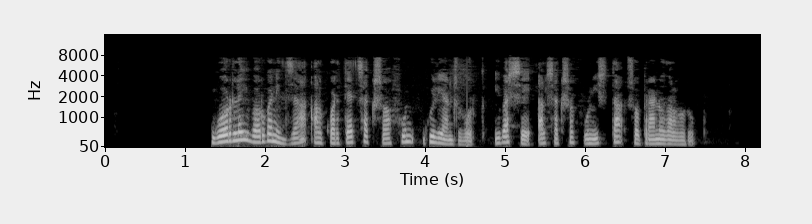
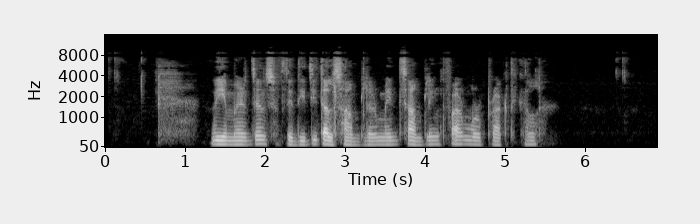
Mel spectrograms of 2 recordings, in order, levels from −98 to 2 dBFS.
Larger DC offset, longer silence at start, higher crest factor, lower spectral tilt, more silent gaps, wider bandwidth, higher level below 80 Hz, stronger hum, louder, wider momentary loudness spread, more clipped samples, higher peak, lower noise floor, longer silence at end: neither; first, 1.35 s vs 0.65 s; second, 18 dB vs 26 dB; about the same, -5.5 dB/octave vs -4.5 dB/octave; neither; second, 7.8 kHz vs 9.4 kHz; about the same, -70 dBFS vs -68 dBFS; neither; second, -31 LUFS vs -25 LUFS; second, 10 LU vs 17 LU; neither; second, -14 dBFS vs -2 dBFS; first, under -90 dBFS vs -81 dBFS; second, 0.85 s vs 1.45 s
